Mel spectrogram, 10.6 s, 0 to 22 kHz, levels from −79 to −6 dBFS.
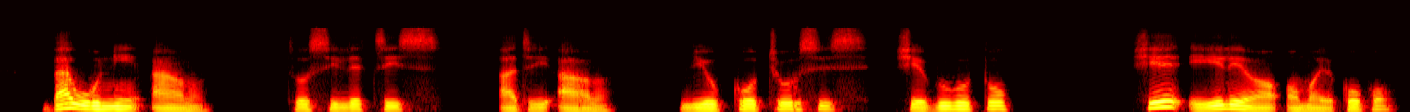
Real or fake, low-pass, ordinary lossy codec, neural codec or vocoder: fake; none; none; codec, 16 kHz, 0.2 kbps, FocalCodec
